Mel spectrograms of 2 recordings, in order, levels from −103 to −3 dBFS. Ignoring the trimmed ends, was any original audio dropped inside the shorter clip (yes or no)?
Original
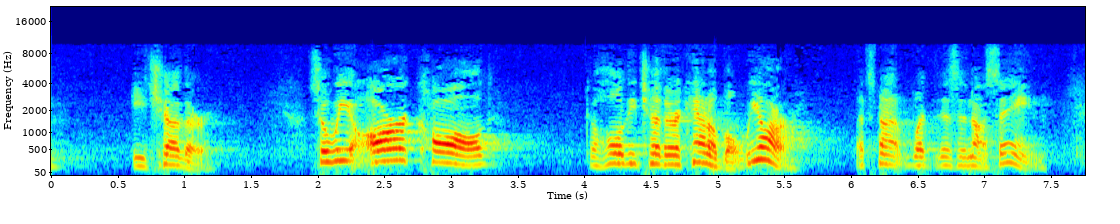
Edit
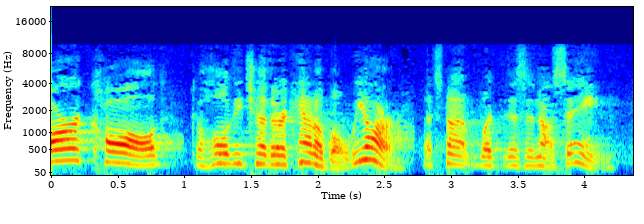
yes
